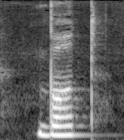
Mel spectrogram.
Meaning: 1. point 2. item (of an agenda) 3. point, mark 4. stab
- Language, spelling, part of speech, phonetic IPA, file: Czech, bod, noun, [ˈbot], Cs-bod.ogg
